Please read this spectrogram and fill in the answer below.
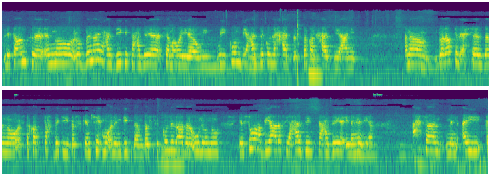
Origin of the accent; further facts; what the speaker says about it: Egypt; إحنا عندنا في مصر في مسكن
